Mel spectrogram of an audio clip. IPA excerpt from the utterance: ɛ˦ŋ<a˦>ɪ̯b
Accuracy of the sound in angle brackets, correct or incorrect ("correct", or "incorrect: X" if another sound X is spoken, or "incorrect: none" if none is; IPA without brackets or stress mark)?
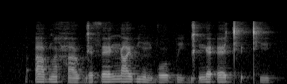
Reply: correct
